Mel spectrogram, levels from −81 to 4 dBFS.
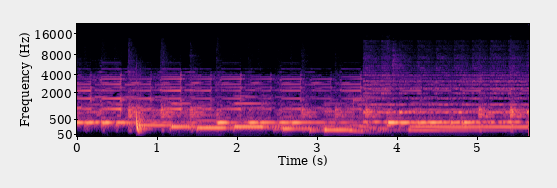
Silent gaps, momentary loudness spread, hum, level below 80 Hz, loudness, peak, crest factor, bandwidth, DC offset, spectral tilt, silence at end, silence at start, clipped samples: none; 6 LU; none; -78 dBFS; -21 LUFS; -2 dBFS; 18 dB; 11 kHz; under 0.1%; -7 dB/octave; 0 s; 0 s; under 0.1%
